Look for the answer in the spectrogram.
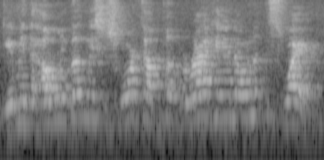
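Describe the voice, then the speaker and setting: A man's voice: very high voice, steady tone, a little fast, fairly bright tone. A man playing a boastful, defensive frontier tavern drunk in an audio play, with a rural American accent and a folksy, insistent, rambling way of talking. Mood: earnest storytelling. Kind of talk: audio theatre acting. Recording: roomy, distant, noisy stage recording.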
